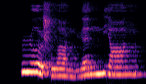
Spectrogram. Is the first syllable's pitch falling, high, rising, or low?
falling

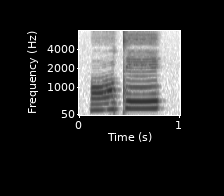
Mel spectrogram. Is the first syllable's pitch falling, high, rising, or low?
rising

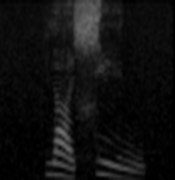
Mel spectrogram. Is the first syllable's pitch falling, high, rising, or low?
falling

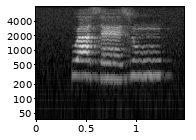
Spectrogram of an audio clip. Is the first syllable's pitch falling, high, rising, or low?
high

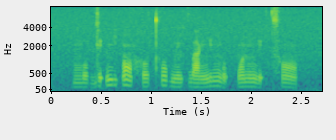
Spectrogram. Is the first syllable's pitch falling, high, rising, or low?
low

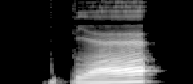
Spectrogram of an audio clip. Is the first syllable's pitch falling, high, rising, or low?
rising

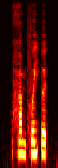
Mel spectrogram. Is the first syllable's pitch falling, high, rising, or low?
low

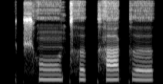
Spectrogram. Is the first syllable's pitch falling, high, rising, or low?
low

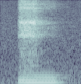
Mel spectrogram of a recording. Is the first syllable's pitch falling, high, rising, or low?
low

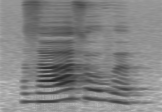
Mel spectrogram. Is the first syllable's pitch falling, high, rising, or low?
rising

